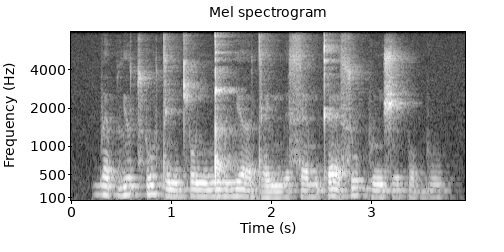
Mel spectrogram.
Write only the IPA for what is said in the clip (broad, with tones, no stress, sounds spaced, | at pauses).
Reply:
b ɛ˦˨ p lʲ u˦ t͡sʼ u˦ d ɛ˨ ɲ cʰ o˨ ɲ ŋ͡ǃ u˨ lʲ ɜ˦˨ d ɛ˨ lʲ m ɪ˨ s ɛ˨ m kʼ ɛ˦˨ s u˦ b u˨ ɲ ʃ ɪ˨˦ p o˨ b u˦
